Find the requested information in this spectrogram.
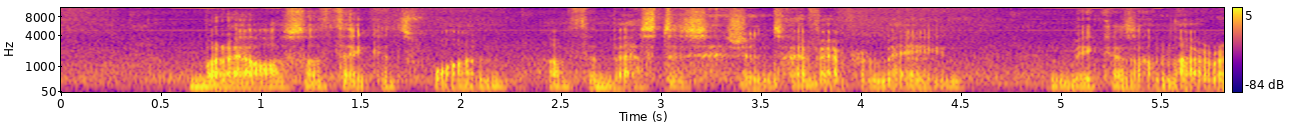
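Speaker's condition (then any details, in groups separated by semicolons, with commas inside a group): ALS; over a year since diagnosis, cannot walk, feeding tube, breathing tube; weakening chin, face, tongue, too little lung strength, breathlessness episodes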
